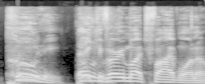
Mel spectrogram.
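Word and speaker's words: Puni: you're being uh honest 510 says it's pronounced puny it's an Islander name puny thank you very much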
